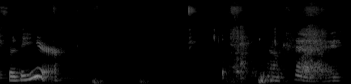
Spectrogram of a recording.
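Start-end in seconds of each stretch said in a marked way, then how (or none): 2.7-3.4 breathy under-the-breath okay; whispered okay. Real, not acted. Teacher muttering to herself while writing, whispered.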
